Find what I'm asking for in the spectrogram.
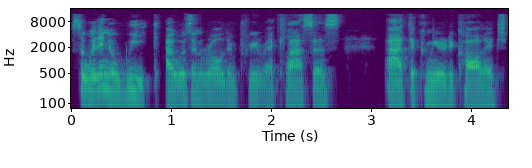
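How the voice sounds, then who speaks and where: Against a quiet background, a woman in a Swedish accent talks at a fairly quick pace with a fairly low pitch. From Sweden. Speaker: naturopathic doctor and psychic medium. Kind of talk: interview testimony.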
